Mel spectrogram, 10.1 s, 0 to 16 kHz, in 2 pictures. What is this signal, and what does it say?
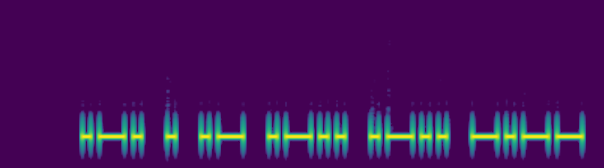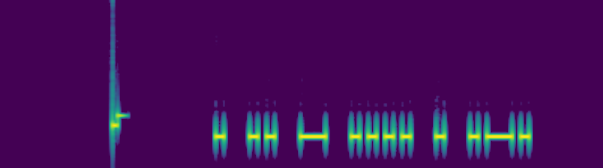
Morse code, heard as a keyed tone, about 17 wpm, 700 Hz. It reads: REALLY EITHER
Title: Sentences from Top 600 Words - New Word Drill - 17wpm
